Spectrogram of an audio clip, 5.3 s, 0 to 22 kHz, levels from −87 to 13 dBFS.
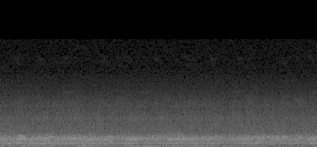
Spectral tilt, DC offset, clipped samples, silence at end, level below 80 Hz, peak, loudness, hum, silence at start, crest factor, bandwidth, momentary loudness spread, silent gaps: -3.5 dB/octave; under 0.1%; under 0.1%; 0 s; -68 dBFS; -14 dBFS; -28 LUFS; none; 0 s; 14 dB; 16.5 kHz; 2 LU; none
